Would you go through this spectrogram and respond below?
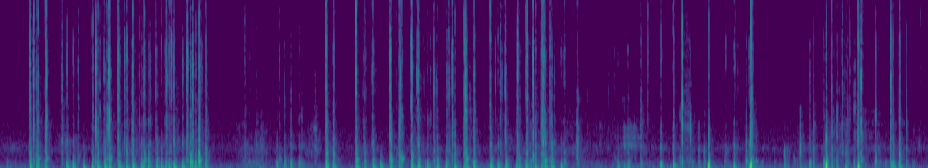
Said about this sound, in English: Well, now I can't talk because I'm typing.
